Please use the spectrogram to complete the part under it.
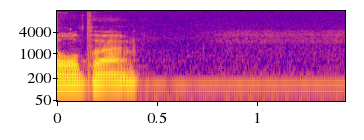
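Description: A man speaks briefly and calmly into a close microphone.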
